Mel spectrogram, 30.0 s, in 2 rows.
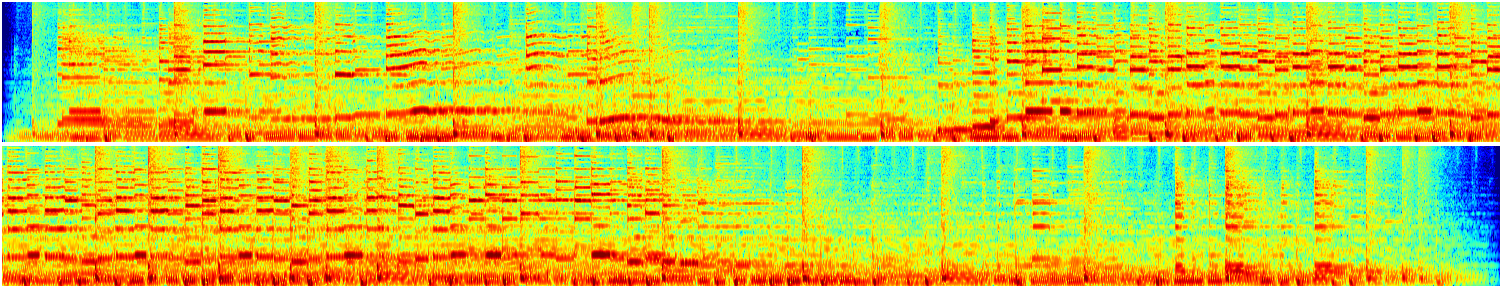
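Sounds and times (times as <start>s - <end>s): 
Schecter Strat electric guitar: 0.0s - 29.9s.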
